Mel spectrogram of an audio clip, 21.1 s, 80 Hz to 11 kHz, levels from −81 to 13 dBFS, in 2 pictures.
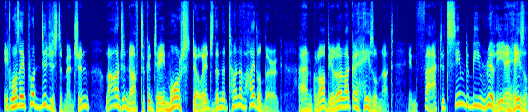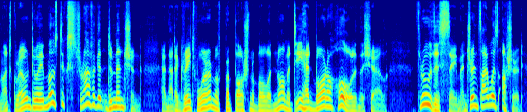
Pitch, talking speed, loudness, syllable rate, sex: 155 Hz, 170 wpm, -19 LUFS, 5.0 syllables/s, male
